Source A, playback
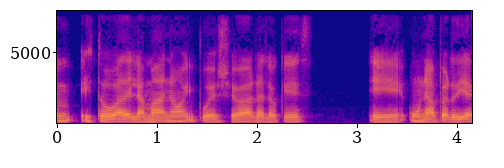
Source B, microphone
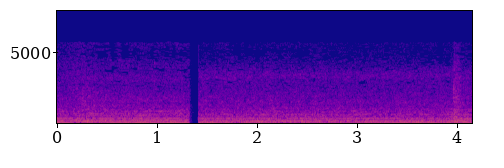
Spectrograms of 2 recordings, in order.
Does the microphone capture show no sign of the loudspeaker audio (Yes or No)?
Yes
